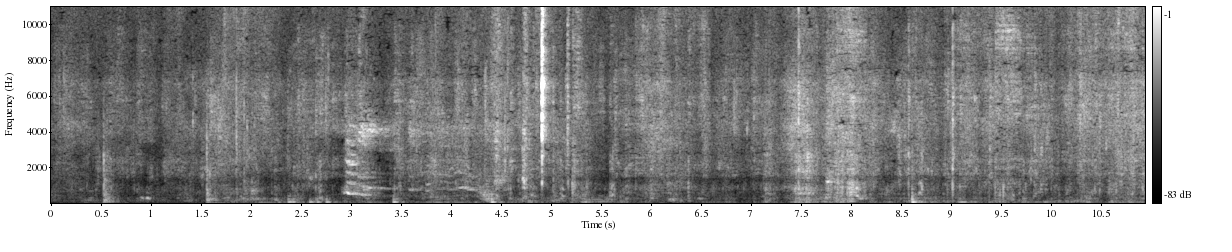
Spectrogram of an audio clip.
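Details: Staffordshire Bull Terrier pups of the 54th litter, only five weeks old, nursing from their mother Rubis on 2 December 2023; a thin falling whimper, then scattered faint grunts, snuffles and clicks with muffled movement noise.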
